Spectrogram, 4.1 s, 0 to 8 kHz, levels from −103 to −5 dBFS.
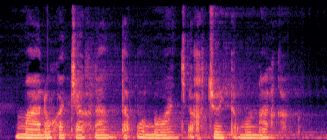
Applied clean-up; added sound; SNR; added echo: none; none; none; reverberation time 1.5 s.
